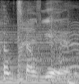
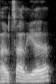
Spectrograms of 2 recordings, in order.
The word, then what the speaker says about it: Hotelier: Hotelier, which is how I believe it is the band name is meant to be pronounced, are an American band from Worcester, Massachusetts.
